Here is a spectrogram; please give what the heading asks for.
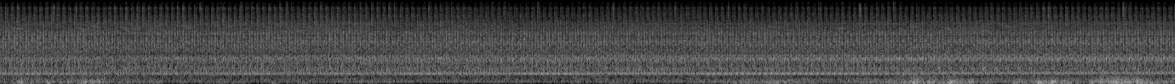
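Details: Nevadent water jet flosser (Lidl), on soft setting, emptying a full tank: steady, even pump buzz with a fixed whine around 500 Hz, no surges or knocks; flosser running normally.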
